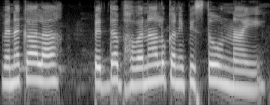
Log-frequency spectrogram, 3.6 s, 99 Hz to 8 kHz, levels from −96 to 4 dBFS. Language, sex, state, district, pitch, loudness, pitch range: Telugu, female, Telangana, Hyderabad, 255 Hz, -14 LUFS, 230-270 Hz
